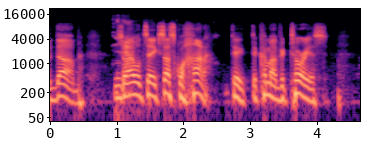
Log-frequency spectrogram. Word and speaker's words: Susquehanna: Is it not Susquehanna? It is Susquehanna.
